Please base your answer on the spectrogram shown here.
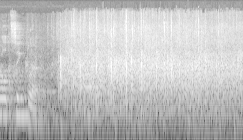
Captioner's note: audience applauding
